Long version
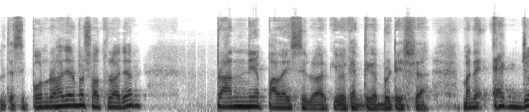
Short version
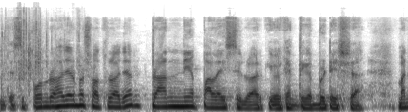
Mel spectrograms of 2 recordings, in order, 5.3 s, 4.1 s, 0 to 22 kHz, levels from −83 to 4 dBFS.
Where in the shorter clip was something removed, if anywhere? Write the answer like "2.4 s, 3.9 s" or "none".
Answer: 1.4 s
